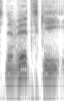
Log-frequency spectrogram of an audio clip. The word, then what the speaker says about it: Nowitzki: Yeah, I know it's how, but it's also like Nowitzki and Nowitzki, right? It's Nowitzki, even though it's a W, and people constantly mispronounce it.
